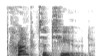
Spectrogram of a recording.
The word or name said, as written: promptitude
